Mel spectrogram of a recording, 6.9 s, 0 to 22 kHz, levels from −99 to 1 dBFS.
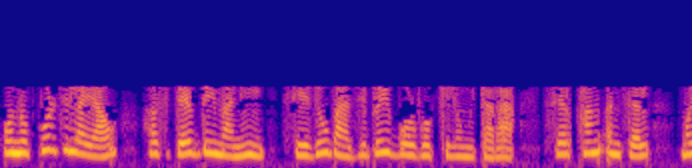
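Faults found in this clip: Vorbis compression, whole clip: speech is band-limited with nothing above 3 kHz. Grainy, hissy texture and roughened tonal parts. Likely component is a Vorbis encoder at very low quality, with damage consistent with a bitrate near 10 kbps. The spectral floor keeps the rough shape. The treble residue is quantised so coarsely that detail turns into noise of similar energy.

Pre-echo, five events: 1.72–1.77 s (45 ms), 1.98–2.02 s (36 ms), both just before "दैमानि सेजौ बाजिब्रै"; 4.37–4.41 s (34 ms); 4.79–4.82 s (29 ms); 5.75–5.77 s (20 ms). A brief hiss precedes each sharp onset, and the attack sounds smeared. Same transform codec. Block quantisation noise sized for the loud attack spreads back into the quiet lead-in.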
